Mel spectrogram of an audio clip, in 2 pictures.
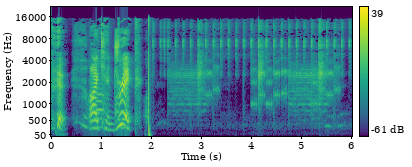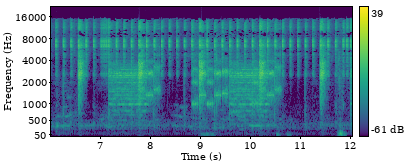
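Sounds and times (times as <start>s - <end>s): repeating croaking: 4.0s - 5.8s, 8.8s - 10.6s.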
